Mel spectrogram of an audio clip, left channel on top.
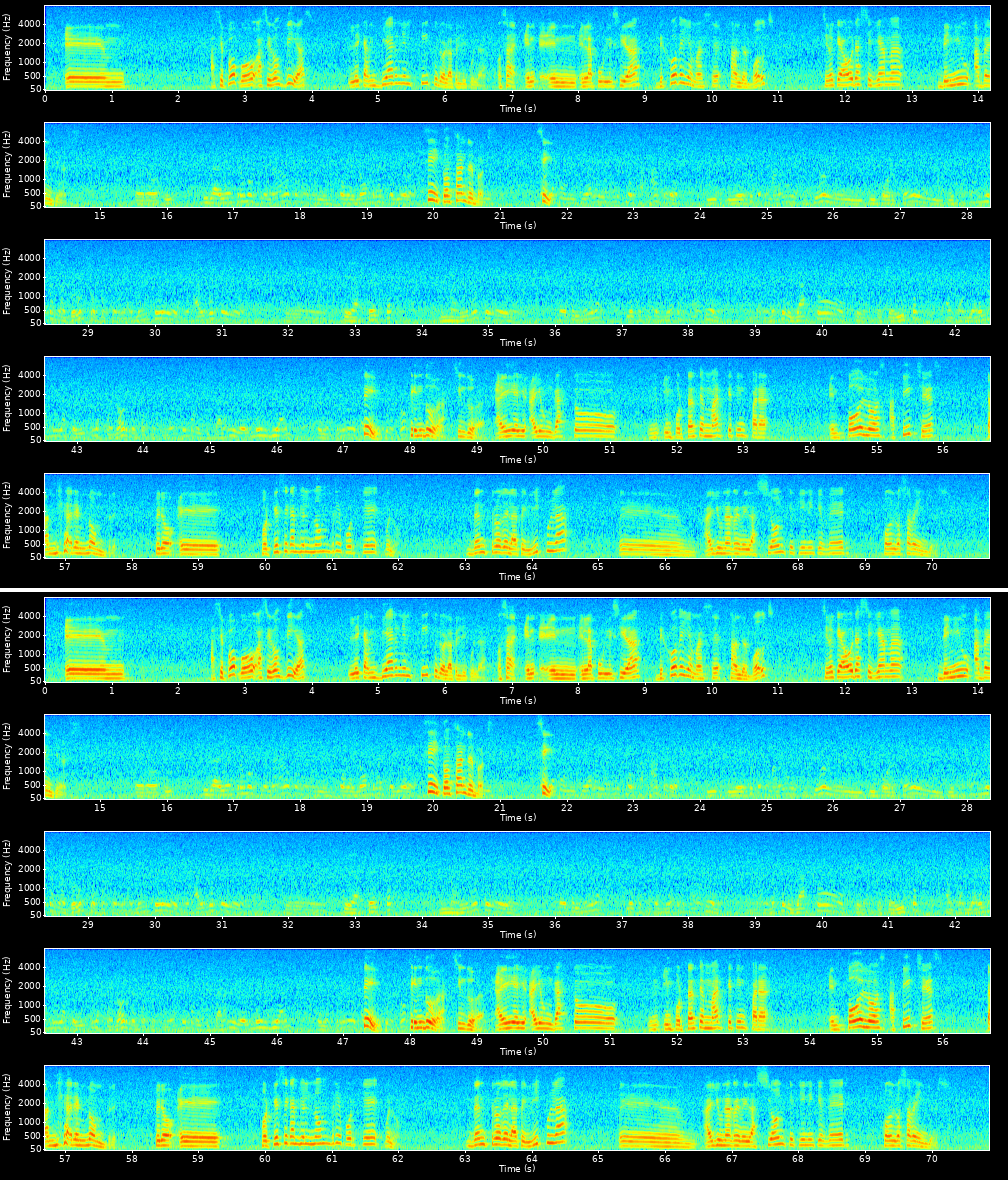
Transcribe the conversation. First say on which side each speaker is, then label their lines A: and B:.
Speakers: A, on the right; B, on the right.
A: eh, hace poco, hace dos días, le cambiaron el título a la película. O sea, en, en- en la publicidad dejó de llamarse Thunderbolts, sino que ahora se llama The New Avengers.
B: Pero, y, y la habían promocionado con el, con el nombre anterior.
A: Sí,
B: Toda
A: con Thunderbolts.
B: la publicidad,
A: Sí,
B: toda la publicidad la habían hecho. Ajá, pero, y, y eso que tomaron la decisión, y, y por qué, y, y ese cambio tan abrupto, porque realmente es algo que, que, que afecta. Me imagino que de primera lo que se tenía pensado hacer. Me imagino que el gasto que, que se hizo al cambiar el nombre de la película fue enorme porque tuvieron que modificar a nivel mundial el estreno de esa
A: Sí,
B: película, ¿no?
A: sin duda, sin duda. Ahí hay, hay un gasto in- importante en marketing para en todos los afiches <laughs> cambiar el nombre. Pero,
B: Impresionante.
A: eh, ¿por qué se cambió el nombre? Porque, bueno, dentro de la película eh, hay una revelación que tiene que ver con los Avengers.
